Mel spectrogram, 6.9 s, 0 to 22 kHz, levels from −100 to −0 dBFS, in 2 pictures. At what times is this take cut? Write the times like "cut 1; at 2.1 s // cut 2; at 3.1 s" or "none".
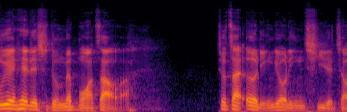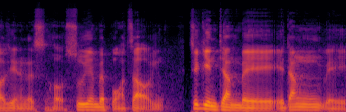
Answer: cut 1; at 2.6 s // cut 2; at 5.3 s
